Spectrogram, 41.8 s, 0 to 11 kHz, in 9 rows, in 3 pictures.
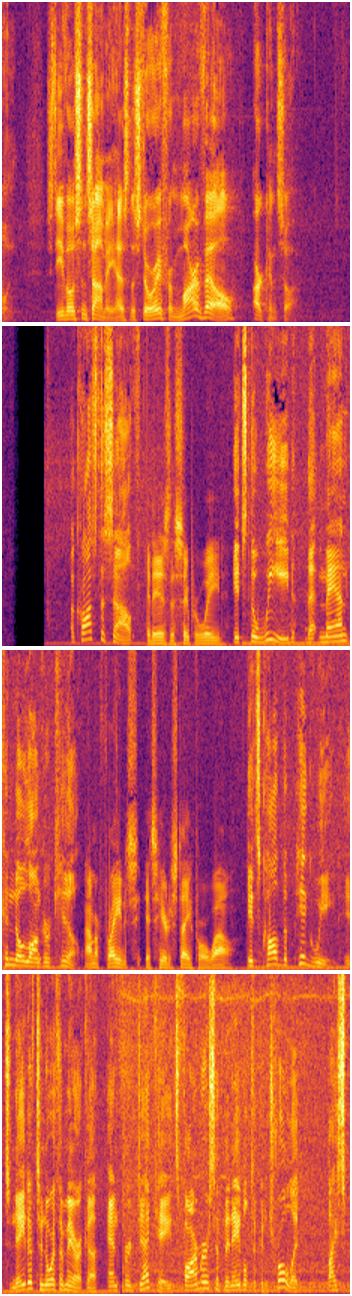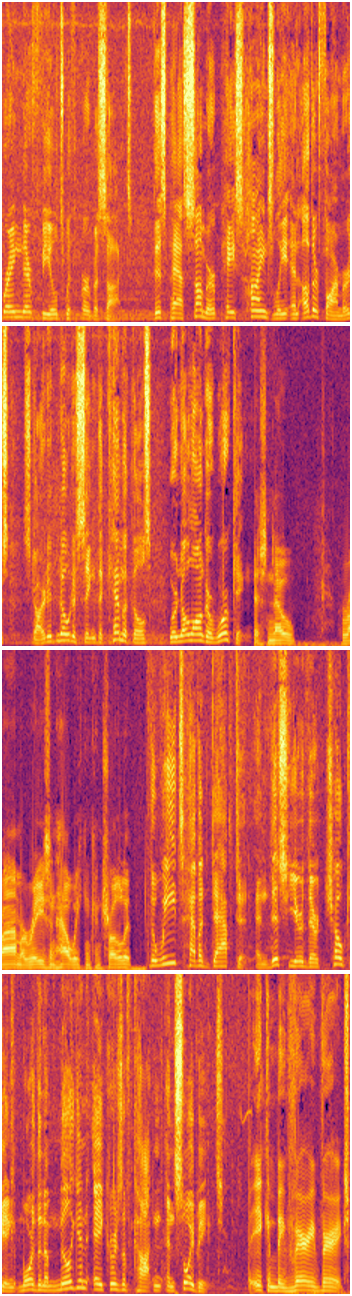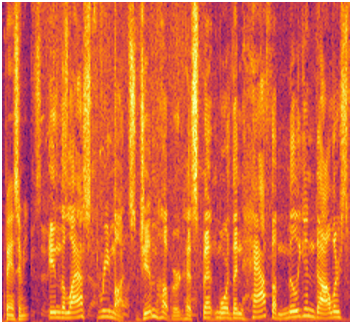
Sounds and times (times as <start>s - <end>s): Speech: 0.0s - 4.0s, 5.6s - 27.1s, 27.7s - 41.7s.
